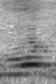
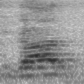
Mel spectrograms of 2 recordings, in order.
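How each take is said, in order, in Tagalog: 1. Ang patinig ay bilugang 'oo' na tunog. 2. Ang patinig ay bukas na 'ah' na tunog. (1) "Dapat basahin yan good" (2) "hindi God"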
